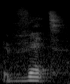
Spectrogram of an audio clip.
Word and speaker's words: vet: Next vowel, it's the E in your case, but we say E, like in vet. In Dutch we say vet.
